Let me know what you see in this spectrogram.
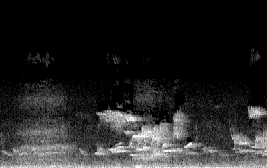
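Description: Faint birdsong: short chirps and twitters from small birds, busiest about two to three and a half seconds in, over a quiet low background hum.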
